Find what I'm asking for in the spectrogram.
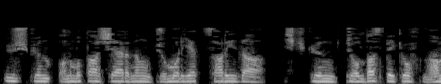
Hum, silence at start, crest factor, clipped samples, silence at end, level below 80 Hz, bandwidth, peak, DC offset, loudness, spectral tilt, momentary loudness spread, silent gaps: none; 0.05 s; 18 dB; under 0.1%; 0 s; -58 dBFS; 5.8 kHz; -6 dBFS; under 0.1%; -24 LUFS; -10 dB/octave; 5 LU; 2.70-2.79 s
